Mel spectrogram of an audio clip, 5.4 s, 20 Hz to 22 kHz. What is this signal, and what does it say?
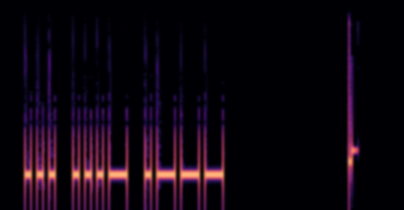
Morse code, heard as a keyed tone, about 15 wpm, 700 Hz. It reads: SVJ
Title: Three Challenging Letter-Number Combinations 15wpm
